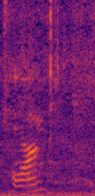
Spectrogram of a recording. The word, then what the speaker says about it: Torn: Thailand instead of Thailand, anytime you see a TH, only say it as a T in Thai. They'll put TH in a lot of stuff. So like, there's a gym called Giat Kam Torn, and it's spelled with tons of H's.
